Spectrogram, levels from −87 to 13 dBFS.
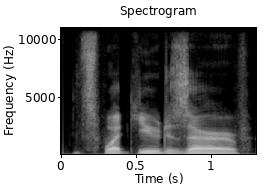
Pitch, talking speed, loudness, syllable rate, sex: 105 Hz, 185 wpm, -14 LUFS, 5.3 syllables/s, male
